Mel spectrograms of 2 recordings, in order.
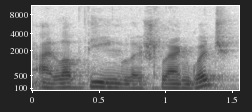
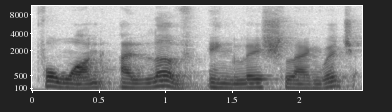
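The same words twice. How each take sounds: First: Slight stress on "the" in "the English language"; corrected phrasing. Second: Said in the usual way. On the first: Real, not acted. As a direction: fix it, leaning a little on "the". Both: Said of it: "There I did the mistake again".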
